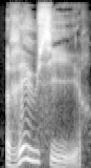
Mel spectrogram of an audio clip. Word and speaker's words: réussir: Réussir. Okay, so here, vowel, second vowel here, and then double S. So in that case, you've got to pronounce it like a real strong S.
